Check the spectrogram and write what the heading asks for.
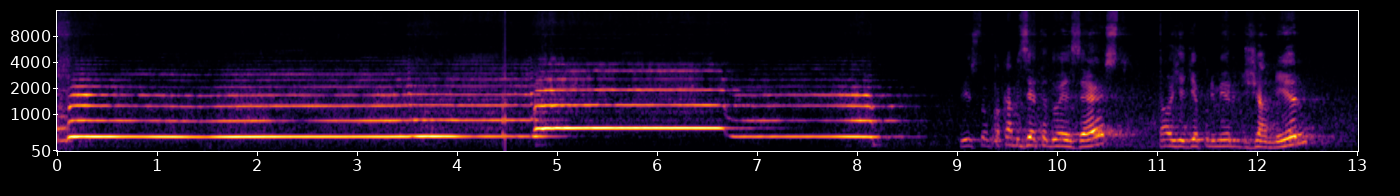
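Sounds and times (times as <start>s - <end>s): shofar blowing: 0.0s - 8.8s.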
